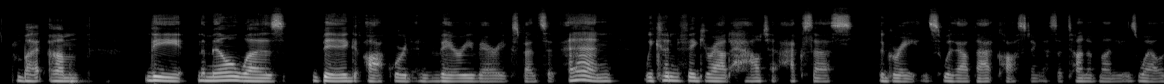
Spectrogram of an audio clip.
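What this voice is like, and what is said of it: Slightly odd, unwell-sounding voice. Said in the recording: “if I sound a little odd to you, I am really fighting some sort of a ... I don't feel great ... sorry if I sound weird”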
